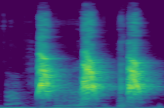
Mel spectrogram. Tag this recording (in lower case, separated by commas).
bark, pets, dog, animal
